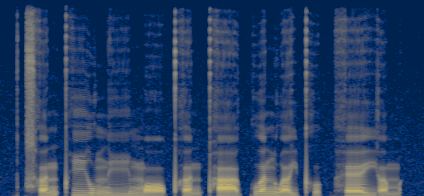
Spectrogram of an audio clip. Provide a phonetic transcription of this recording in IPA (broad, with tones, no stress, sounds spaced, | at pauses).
t͡sʰ ɐ˨˥ n pʰ iː˥ w n̪ iː˨˧ m ɔː˨˩ pʰ ɐ˨˩ n pʰ aː˨˩ kʷ ɐ˥ n w ɐ˨ j pʰ ʊ˨ k̚ h ɛː˥ j ɐ˨˩ m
